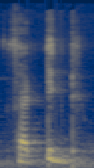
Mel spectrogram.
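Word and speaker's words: fatigued: फैटिक ये साइलेंट हो रहा है। राइट? ध्यान में फैटिक फैटिक्ड ध्यान में रखिए। फैटिक्ड हो गया।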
